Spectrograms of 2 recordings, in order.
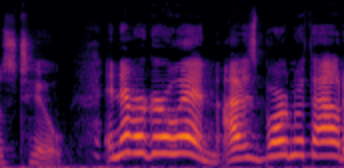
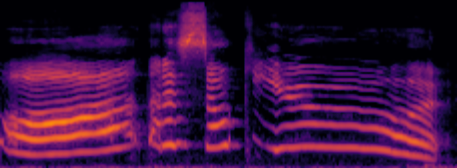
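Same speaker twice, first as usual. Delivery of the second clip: cooing aw; 11 semitones higher, 9 dB louder, much slower than usual. Real, not acted. Reacting to chat about cats.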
